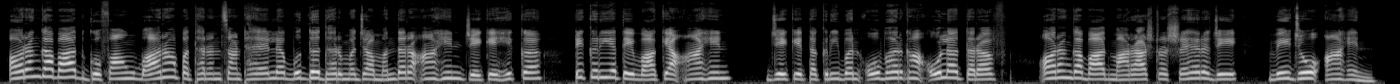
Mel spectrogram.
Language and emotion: Sindhi, neutral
